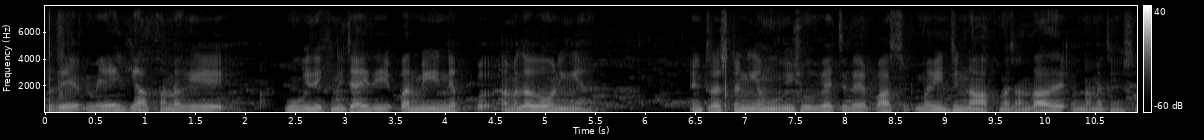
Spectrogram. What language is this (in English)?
Dogri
